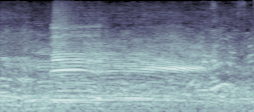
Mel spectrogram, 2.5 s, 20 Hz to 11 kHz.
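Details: A young bovine at a Faridpur market on 15 May gives one long, level, tonal moo lasting about two seconds, while people talk nearby.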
